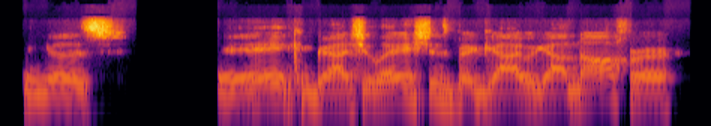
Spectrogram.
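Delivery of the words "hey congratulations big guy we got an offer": slow, drawled put-on Los Angeles accent. Speaker recalls his manager calling about an offer, quoting him in an LA accent. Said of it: "you guys hear that accent?".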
